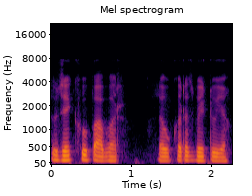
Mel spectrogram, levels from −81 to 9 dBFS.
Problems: none marked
